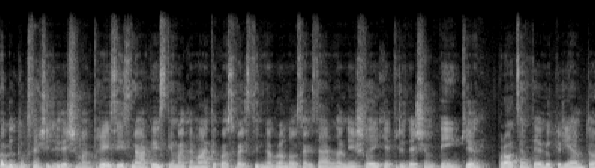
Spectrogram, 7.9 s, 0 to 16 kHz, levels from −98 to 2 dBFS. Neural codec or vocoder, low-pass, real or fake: codec, 44.1 kHz, 3.4 kbps, Pupu-Codec; 14.4 kHz; fake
